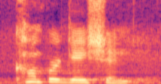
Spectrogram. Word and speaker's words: compurgation: Compurgation. Can I have the definition, please? Compurgation means vindication as from a charge or testimony or evidence that vindicates. Compurgation. Are there any alternate pronunciations? Just compurgation. Compurgation.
